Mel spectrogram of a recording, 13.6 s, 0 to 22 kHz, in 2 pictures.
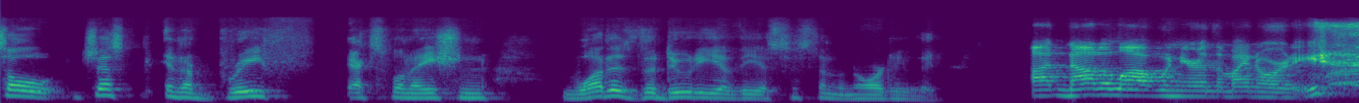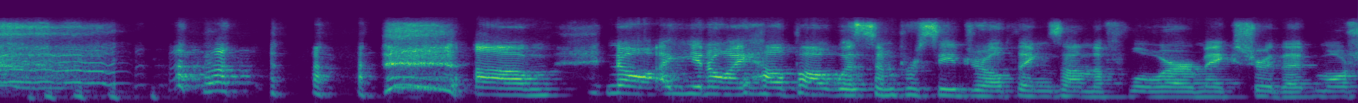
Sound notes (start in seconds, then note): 6.6 laughing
